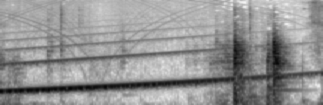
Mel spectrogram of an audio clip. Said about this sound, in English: Uh, so he hustles you into the sewer access, um, and as he starts to climb down, you hear a bunch of commotion from behind you on the street, some sirens as well, and the access hatch closes.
